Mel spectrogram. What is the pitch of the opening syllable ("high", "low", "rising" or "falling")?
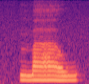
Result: high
